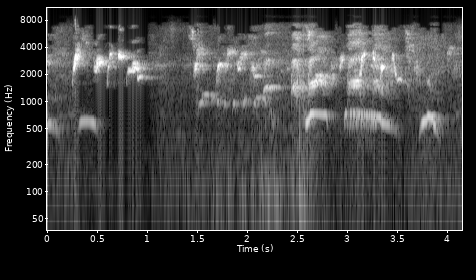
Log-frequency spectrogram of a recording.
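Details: Red-whiskered bulbul singing against a competing bird, mixing sharp high chirps with warbled phrases and repeated lower whistles that curve downward, amid steady background birdsong.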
